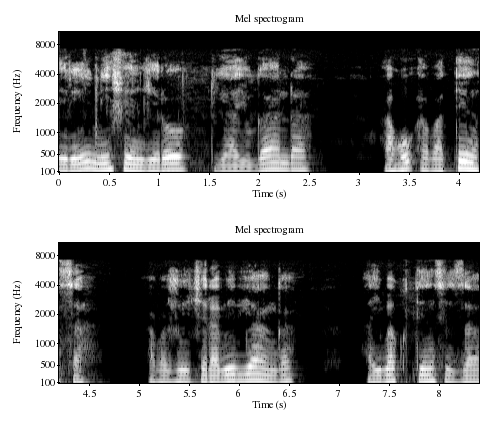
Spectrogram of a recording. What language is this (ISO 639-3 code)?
nyn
